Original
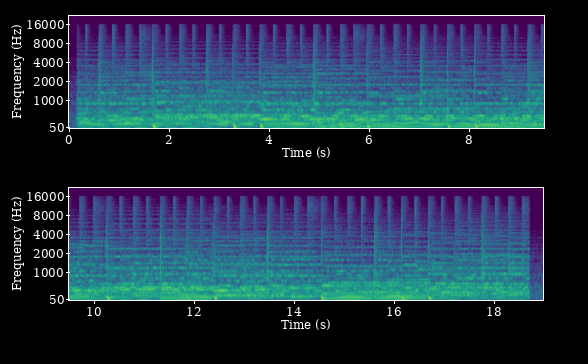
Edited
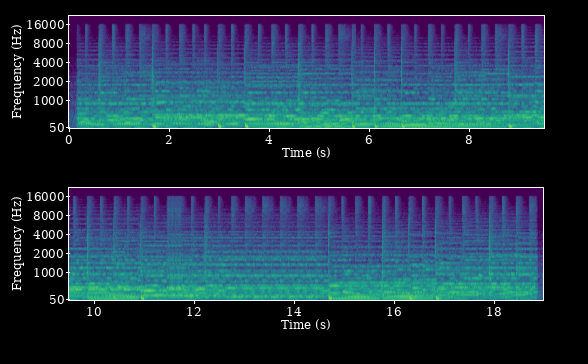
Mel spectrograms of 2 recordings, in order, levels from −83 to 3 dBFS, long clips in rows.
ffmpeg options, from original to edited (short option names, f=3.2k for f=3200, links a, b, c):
-filter_complex "[0:a]asplit=10[a][b][c][d][e][f][g][h][i][j];[a]atrim=end=2.552[k];[b]atrim=start=2.848:end=6.032[l];[c]atrim=start=7.188:end=13.002[m];[d]atrim=start=12.928:end=13.002[n];[e]atrim=start=12.928:end=13.002[o];[f]atrim=start=12.928:end=14.432[p];[g]atrim=start=14.078:end=14.432[q];[h]atrim=start=14.078:end=14.432[r];[i]atrim=start=14.078:end=14.432[s];[j]atrim=start=14.078[t];[k][l]acrossfade=d=0.004:c1=hsin:c2=hsin[u];[u][m]acrossfade=d=0.004:c1=hsin:c2=hsin[v];[v][n]acrossfade=d=0.004:c1=hsin:c2=hsin[w];[w][o]acrossfade=d=0.004:c1=hsin:c2=hsin[x];[x][p]acrossfade=d=0.004:c1=hsin:c2=hsin[y];[y][q]acrossfade=d=0.004:c1=hsin:c2=hsin[z];[z][r]acrossfade=d=0.004:c1=hsin:c2=hsin[aa];[aa][s]acrossfade=d=0.004:c1=hsin:c2=hsin[ab];[ab][t]acrossfade=d=0.004:c1=hsin:c2=hsin"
